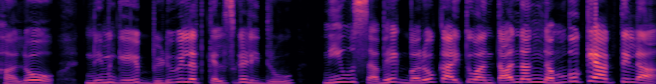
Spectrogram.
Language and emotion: Kannada, surprised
